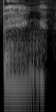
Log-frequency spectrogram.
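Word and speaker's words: 病: Let's look at the word Chinese letter, pronounced Bing.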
